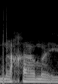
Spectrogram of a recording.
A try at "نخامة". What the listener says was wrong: Nukhama is phlegm or mucus. Nukhama with a dhamma on the noon.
